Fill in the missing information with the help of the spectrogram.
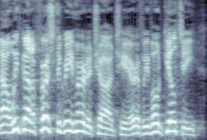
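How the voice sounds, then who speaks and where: High, bright, unsure jury foreman. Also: animated, a little fast, husky. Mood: procedural, unsure. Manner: hesitant, polite, organizing. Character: fussy, polite, unsure male jury foreman. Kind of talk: stage radio drama acting.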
